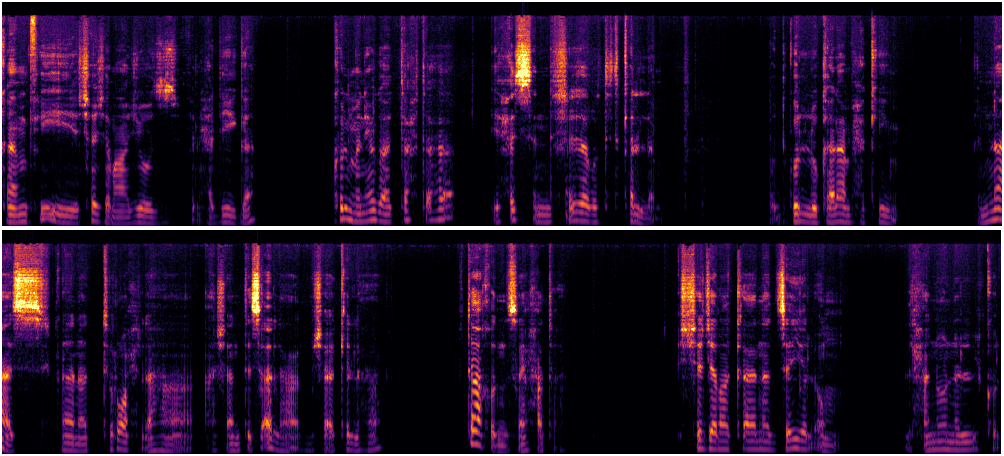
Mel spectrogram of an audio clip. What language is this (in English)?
Hijazi Arabic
